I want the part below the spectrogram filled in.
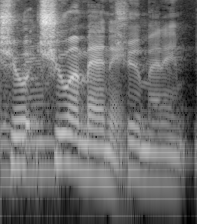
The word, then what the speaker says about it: Tchouaméni: That allows, was it Tchouaméni? Is that how you say it? – Tchouaméni. Yeah.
